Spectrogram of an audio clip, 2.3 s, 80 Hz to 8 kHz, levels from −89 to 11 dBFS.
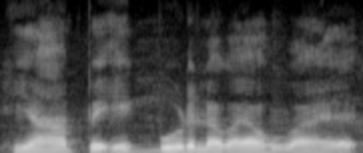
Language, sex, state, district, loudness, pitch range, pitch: Hindi, male, Maharashtra, Mumbai Suburban, -14 LUFS, 135-150 Hz, 145 Hz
